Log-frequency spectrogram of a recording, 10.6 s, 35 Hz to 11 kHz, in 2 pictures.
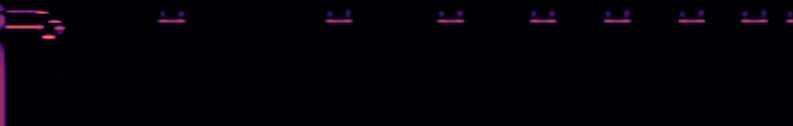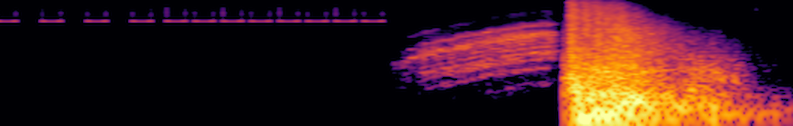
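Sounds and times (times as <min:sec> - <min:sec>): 
time bomb: 0:07.9 - 0:10.3.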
